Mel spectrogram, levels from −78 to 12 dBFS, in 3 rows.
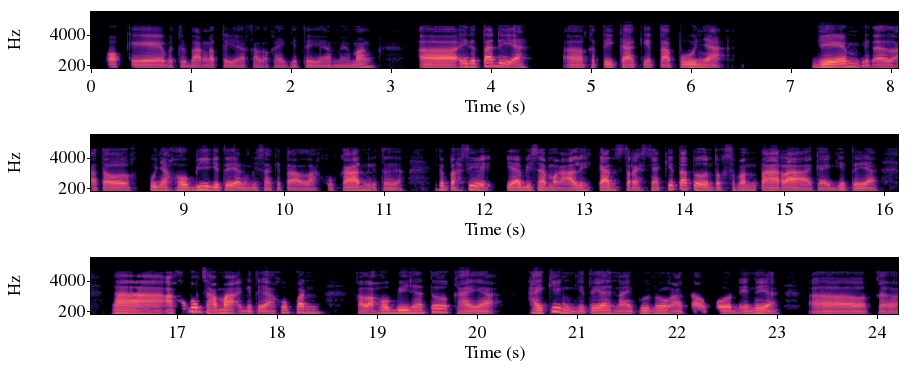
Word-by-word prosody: Oke, 140 -4 -2 0.3
betul 105 - -9
banget 120 +4 -3
tuh - - -6
ya, - - -7
kalau - - -9
kayak 100 0 -10
gitu 115 - -12
ya, 100 - -8 0.2
memang, 130 +7 -3 0.5
eee, 130 +2 +5
itu 160 - +1
tadi 185 -1 +6
ya, 130 - +3 0.4
eee, 120 0 -1
ketika 135 -3 -2
kita 120 -1 -3
punya 140 -2 0 1.0
game 145 +3 +5
kita 125 -2 -1
atau 125 +1 +1 0.2
punya 150 -2 -1
hobi 150 +3 +1
gitu 140 - 0
yang 120 -1 +2
bisa 120 +1 -7
kita - - -4 0.2
lakukan, 140 +2 +1
gitu 115 - -9
ya. - - -10 0.3
Itu 180 +4 -3
pasti, 190 - -1 0.3
ya 135 -2 +4
bisa 130 +1 -1
mengalihkan 125 +2 +1
stresnya 125 -1 -4
kita 190 0 +1
tuh - - +5
untuk 130 - -4
sementara 125 -4 +2
kayak, 105 0 -4
gitu 120 0 -4
ya. 115 - 0 0.5
Nah, 130 -3 +5
aku 140 - +1
pun 215 - +4
sama 145 0 +4
gitu 120 +1 -2
ya. 115 - +1
Aku 160 - -3
pun 165 -3 +1 0.4
kalau - - +4
hobinya 145 +1 +2
tuh 190 +2 0
kayak, 120 -3 -1 0.3
hiking 140 - +1
gitu 125 +3 -3
ya, 140 0 +3
naik 120 -2 -3
gunung 135 0 0
ataupun 115 +2 -1
ini 130 +3 0
ya, - - -10 0.3
eee, 115 0 +1
ke - - -4
130 Hz, 160 wpm, -24 LUFS, 120-140 Hz, 1.0 s, tadi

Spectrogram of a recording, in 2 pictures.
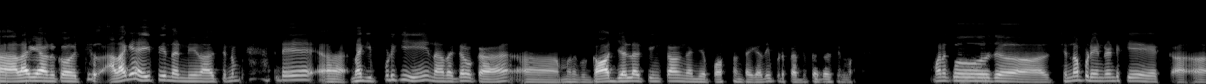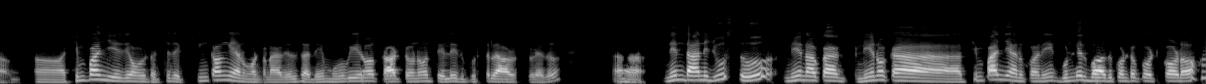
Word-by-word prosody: అలాగే 160 +3 +7
అనుకోవచ్చు. 150 - 0 0.2
అలాగే 255 - +6
అయిపోయిందండి. 180 -6 -2
నచ్చిన 140 +3 -2 0.4
అంటే 195 +2 -5 0.4
ఆ! - - +3 0.3
నాకిప్పడికి 205 +7 -4 0.3
నా 150 - 0
దగ్గర 145 +4 -1
ఒక - - -3 0.4
ఆ! - - -5 0.4
మనకు 120 -1 -12
గాడ్జిల్లా 150 +3 +5
కింగ్ 145 -3 -12
కాంగ్ 150 -3 0
అని 125 -1 -9
చెప్పి 115 - -8
వస్తుంటాయి 120 -1 -10
గదా! 110 +5 -6
ఇప్పుడు 145 - -16
పెద్ద, 110 -1 -6
పెద్ద 120 0 -6
సినిమా 110 +1 -20 0.9
మనకు 170 +1 -3 0.4
దా 150 - +2 0.6
చిన్నప్పుడెంటంటే 165 0 -3
కే 160 -1 -3 0.4
ఆ! - - -3 0.6
ఆ! - - -7 0.3
చింపాంజీ‌ది 185 -6 +1
ఒకటి 135 -1 -6
వచ్చేది 135 +4 -8 0.2
కింగ్ 170 +1 -11
కాంగే 200 -3 +2
అనుకుంట 120 -6 -7
నాకు 110 0 -3
తెలుసది. 120 -1 -4
మూవీయో, 155 +4 -2
కార్టూనో 140 +2 +3
తెలీదు 130 -1 -4
గుర్తు 130 - -10
రావట్లేదు. 115 -2 -2 0.6
ఆ! - - 0 0.5
నేను 205 +3 -1
దాన్ని 200 0 +5
జుస్తూ 220 - -2 0.5
నేనోక 190 -2 +3 0.4
నేనోక 195 +4 -1 0.8
చింపాంజీ 215 +2 +3
అనుకోని 150 0 -4
గుండెలు 180 +3 -2
బాదుకుంటూ 160 +1 +4
కొట్టుకోవడం, 155 +1 +3
155 Hz, 135 wpm, -20 LUFS, 135-180 Hz, 0.9 s, అలాగే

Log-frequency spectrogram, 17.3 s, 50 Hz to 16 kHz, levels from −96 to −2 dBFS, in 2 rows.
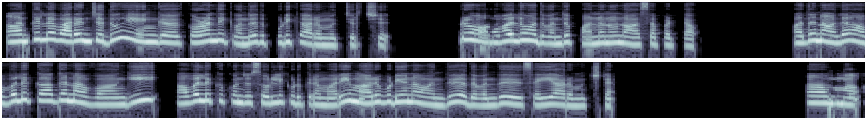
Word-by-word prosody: அதுல 335 +5 +3
வரைஞ்சதும், 295 - +4 0.2
எங்க 265 -1 +2 0.3
குழந்தைக்கு 280 0 +2
வந்து 220 +4 -1
அது 255 - -5
புடிக்க 255 +1 -4
ஆரம்பிச்சுருச்சு. 195 -1 -5 0.7
அப்பறம் 330 -1 +2 0.2
அவளும் 300 +4 +4
அது 240 -3 -1
வந்து 225 +3 -1
பண்ணனும்ன்னு 240 0 0
ஆசப்பட்டா. 200 -3 -6 1.1
அதுனால 270 -1 +2 0.2
அவளுக்காக 295 +3 0
நான் 245 -5 0
வாங்கி, 210 +8 0 0.4
அவளுக்கு 295 +3 +1
கொஞ்சம் 245 -2 0
சொல்லிக் 245 +2 -1
குடுக்குற 220 -3 -5
மாரி, 230 +8 0
மறுபடியும் 265 +2 +1
நான் 230 -3 -2
வந்து 200 +5 -3
அத 205 - -3
வந்து 210 +5 -1 0.3
செய்ய 200 +2 -1
ஆரம்பிச்சுட்டேன். 185 -1 -6 2.0
ஆமா. 230 -3 +1
245 Hz, 110 wpm, -22 LUFS, 210-285 Hz, 2.0 s, வரைஞ்சதும்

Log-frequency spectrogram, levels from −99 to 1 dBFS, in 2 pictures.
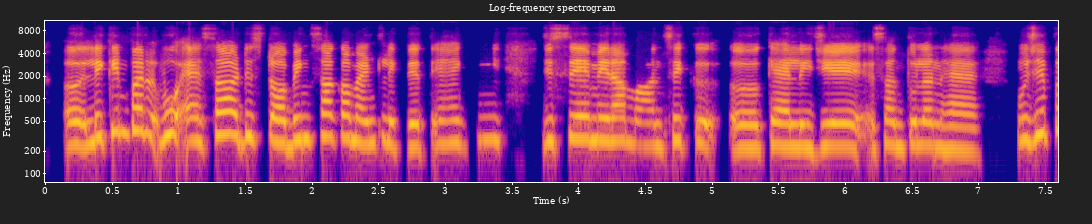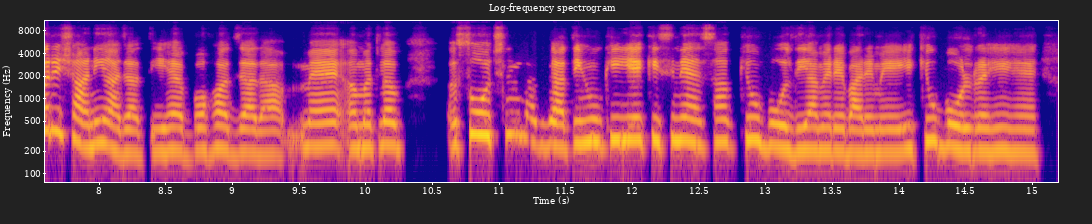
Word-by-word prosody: अ, 240 - -1
लेकिन 305 +9 +3
पर 375 -5 +4
वो 315 0 +3
ऐसा 325 +5 +3
डिस्टर्बिंग 280 -1 +1
सा 310 +2 +3
कमेंट 270 -3 0
लिख 250 -2 -1
देते 230 0 0
हैं, 255 +1 -4
कि 285 +3 -11 0.3
जिससे 290 +2 +3
मेरा 275 0 +4
मानसिक 245 +2 -4
अ, - - 0 0.5
कह 235 -2 +3
लीजिए 230 +1 +3
संतुलन 245 -1 -1
है, 215 -1 0 0.4
मुझे 280 +4 +1
परेशानी 285 -11 +2
आ 220 -4 +1
जाती 195 +1 -5
है 210 - +1
बहुत 210 -1 -3
ज़्यादा। 190 -2 -3
मैं 235 +1 +1
अ, 220 0 -4
मतलब 225 +1 -2 0.4
अ, - - -2
सोचने 330 +4 0
लग 245 -1 -9
जाती 235 +1 +3
हूँ 270 - -1
कि 285 - +1
ये 285 - +7
किसी 275 +1 -3
ने 280 - +3
ऐसा 265 +2 -4
क्यों 285 -1 -2
बोल 225 -2 -2
दिया 210 +1 -1
मेरे 205 -1 -1
बारे 195 0 -1
में, 195 0 -4
ये 205 +2 -2
क्यों 275 +1 -3
बोल 220 -3 0
रहे 205 0 -2
हैं? 200 -1 -5
245 Hz, 200 wpm, -16 LUFS, 220-280 Hz, 0.5 s, ये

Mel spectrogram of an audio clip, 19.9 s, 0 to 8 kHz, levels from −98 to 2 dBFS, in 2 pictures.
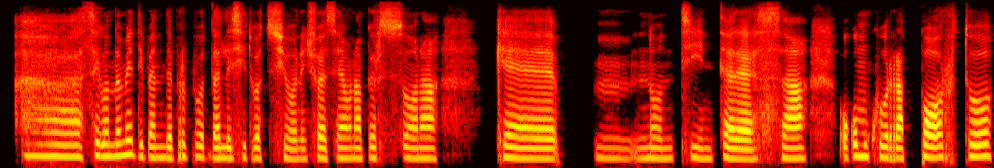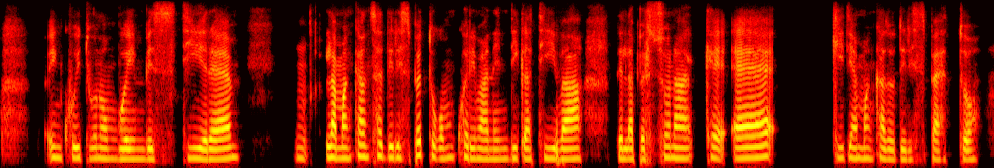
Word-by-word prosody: Ah, 215 -1 0
secondo 215 +1 0
me 250 +1 +2
dipende 195 -3 -1
proprio 205 0 -3
dalle 185 -2 0
situazioni, 180 -2 -2
cioè 185 +1 +1
se 180 +2 -4
è - - +3
una 180 0 +1
persona 185 0 0 0.5
che, 180 -5 +2 0.3
mhmm, 180 -1 -10
non 180 -1 -3
ti 195 -2 -5
interessa 180 +1 +3 0.3
o 190 - -1
comunque 210 -1 0
un 190 - +3
rapporto 205 +3 +4 0.5
in 195 0 -3
cui 185 0 -2
tu 185 +1 -7
non 180 -1 -2
vuoi 175 0 +2
investire, 175 +1 0 0.5
mhmm, 185 - -9 0.2
la 195 0 +6
mancanza 200 +3 0
di 195 - -2
rispetto 200 +3 -2
comunque 195 +2 -4
rimane 175 -2 -1
indicativa 175 0 +1 0.3
della 175 0 +1
persona 185 +1 -1
che 185 -4 -2
è, 190 +3 +6 0.6
chi 185 - -6
ti 190 - -5
ha - - 0
mancato 180 -2 -3
di 165 - -4
rispetto. 165 +1 -4
185 Hz, 135 wpm, -26 LUFS, 175-195 Hz, 0.6 s, la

